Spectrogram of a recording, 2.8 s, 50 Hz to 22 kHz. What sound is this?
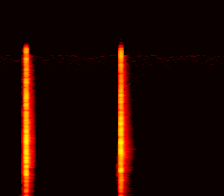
WALL PLUG SOCKET SWITCH
A UK 13A wall plug swich, on and off
domesticclunk, UK, off, click, 13A, british, wall-plug, switches, electricity, switch, electric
